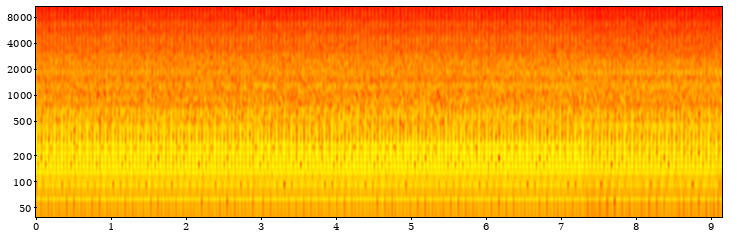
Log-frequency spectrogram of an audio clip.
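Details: Generac GP6500E generator, formerly seized engine now running, warmed up, tested outdoors under load up to 6,000 W near max: steady governed drone holding pitch, settling slightly as load comes on; 121 V held, 61 Hz to just below 59 Hz, distortion 6% to 16%; pulls load cleanly.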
